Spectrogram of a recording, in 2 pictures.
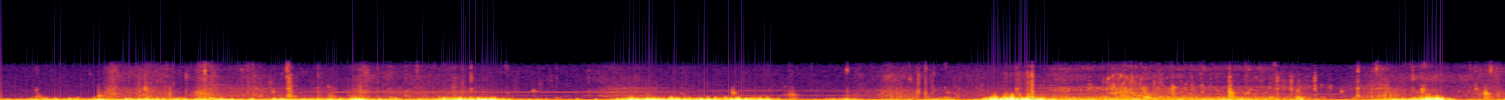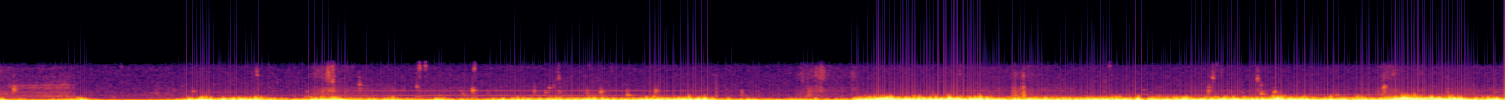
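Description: Water and wind noise around a small aluminium fishing boat drifting on open water: an uneven low rumble that swells and drops. A brief hum comes in around the middle, and faint thin tones come and go.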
